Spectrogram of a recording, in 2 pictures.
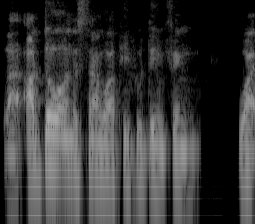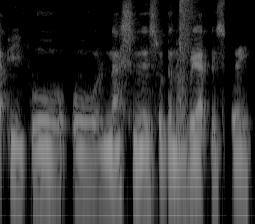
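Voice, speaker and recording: A man on a video-call panel, laying out his points one by one in a measured way. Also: lowish voice, flat delivery, darkish tone. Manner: measured, lays out points in order. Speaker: panel guest. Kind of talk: reasoned panel discussion.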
